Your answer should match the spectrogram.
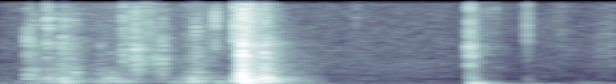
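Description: Handling sounds at a worktable: a short, sharp noise a little under a second in, then a sharp knock about a second and a half in, as steel jewelry pliers are put down beside a brass lace-edge bezel cup.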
